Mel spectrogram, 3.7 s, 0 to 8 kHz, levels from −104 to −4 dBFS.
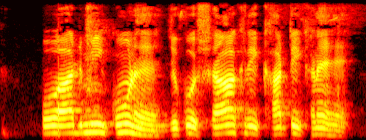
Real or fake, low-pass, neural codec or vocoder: real; 7.2 kHz; none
